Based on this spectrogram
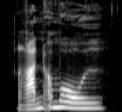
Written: randområde

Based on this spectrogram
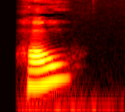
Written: hov

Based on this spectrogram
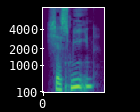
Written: jasmin

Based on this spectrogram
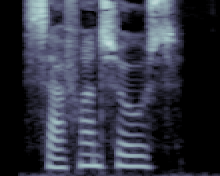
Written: safransauce

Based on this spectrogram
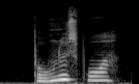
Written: bonusbror

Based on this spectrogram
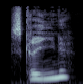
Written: screene

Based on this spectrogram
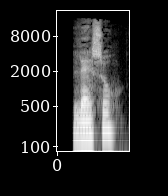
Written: lasso

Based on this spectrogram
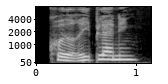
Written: KRYDDERIBLANDING

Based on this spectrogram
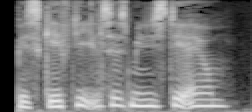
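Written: beskæftigelsesministerie

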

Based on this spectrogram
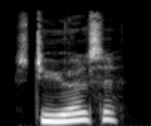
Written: styrelse

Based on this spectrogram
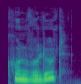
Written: konvolut

